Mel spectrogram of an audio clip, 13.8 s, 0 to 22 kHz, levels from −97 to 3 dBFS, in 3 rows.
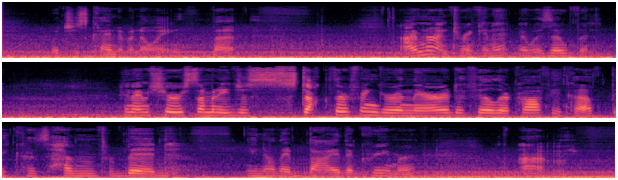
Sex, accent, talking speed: female, American, 165 wpm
